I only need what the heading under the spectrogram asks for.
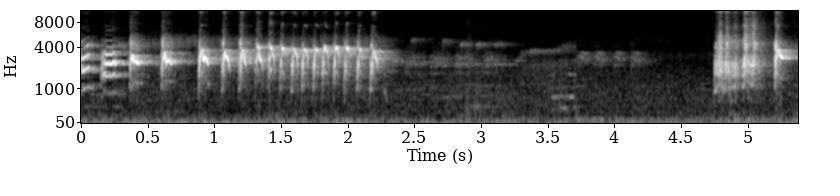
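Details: Grey-cheeked bulbul singing in the sharp 'mbeset' and 'nembak' manner used to tutor birds. Varied chirps open the song and merge into a fast, steady trill of pulsing notes lasting about two seconds. A faint hum follows, then a new harsh burst starts.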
